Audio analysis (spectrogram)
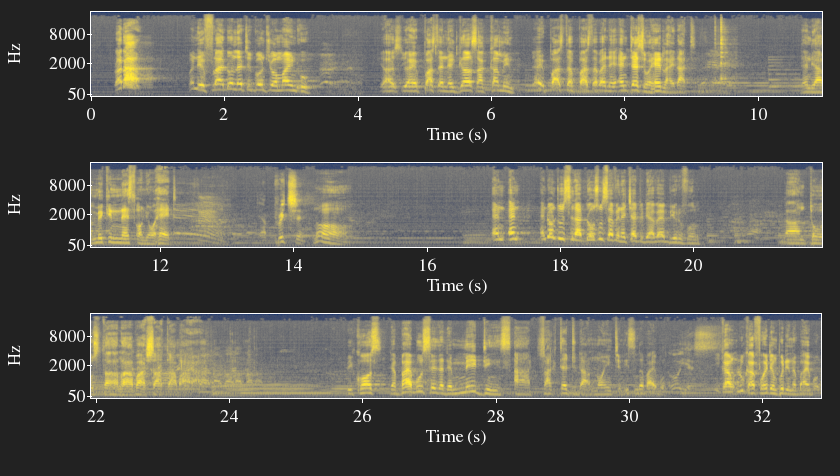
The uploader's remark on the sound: Preached at the Truth Cathedral, Loyalty House International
